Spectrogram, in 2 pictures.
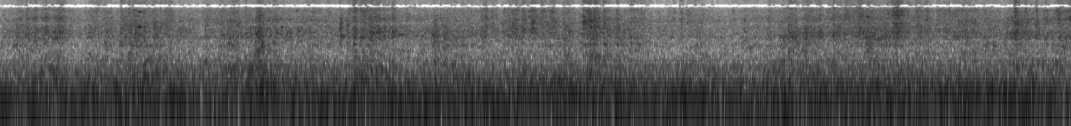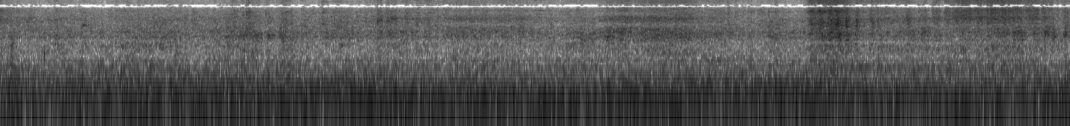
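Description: Railroad tank cars of a freight train rolling steadily past at close range: a continuous low rumble of steel wheels on rail, with clicks and clacks at irregular intervals.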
